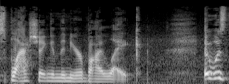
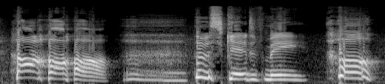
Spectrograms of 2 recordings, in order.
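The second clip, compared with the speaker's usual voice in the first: higher, mocking ha-has; snide gloating; 5 semitones higher, much slower than usual. A narrator's reading. Young man boasts they were scared, snide gloating. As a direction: gloat with separate scoffing laughs. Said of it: "Neville announced snidely".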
